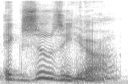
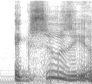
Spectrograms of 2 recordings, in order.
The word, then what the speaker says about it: exousia: The third power here comes from the Greek word exousia or exousia. But exousia is the more preferred pronunciation.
